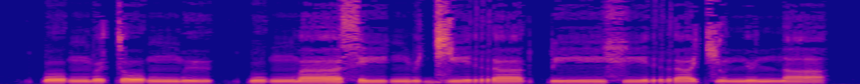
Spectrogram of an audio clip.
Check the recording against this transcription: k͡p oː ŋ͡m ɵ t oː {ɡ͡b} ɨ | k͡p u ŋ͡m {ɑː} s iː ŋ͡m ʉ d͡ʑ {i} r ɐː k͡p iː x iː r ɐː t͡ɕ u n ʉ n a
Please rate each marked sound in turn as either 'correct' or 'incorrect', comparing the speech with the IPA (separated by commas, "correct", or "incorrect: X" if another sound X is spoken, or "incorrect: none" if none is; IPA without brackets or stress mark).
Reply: incorrect: ŋ͡m, incorrect: ɐː, incorrect: iː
